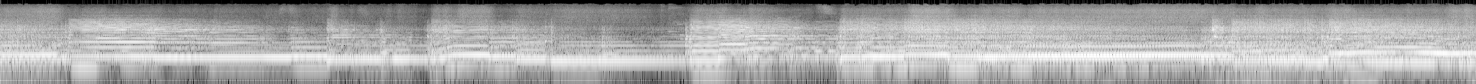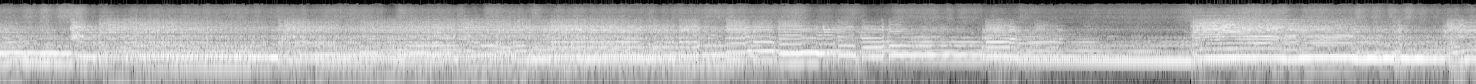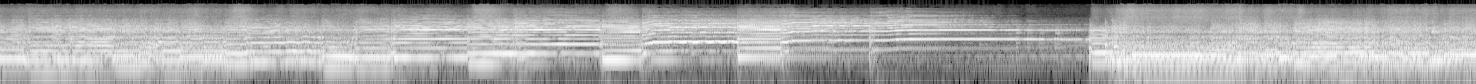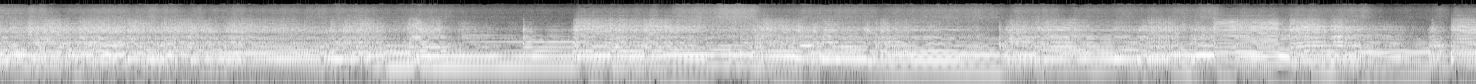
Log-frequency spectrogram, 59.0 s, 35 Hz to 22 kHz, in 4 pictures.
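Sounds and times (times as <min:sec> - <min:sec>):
electric guitar climbing notes: 0:00.0 - 0:59.0
rock band playing live: 0:00.0 - 0:59.0.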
